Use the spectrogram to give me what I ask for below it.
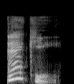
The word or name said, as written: ackee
